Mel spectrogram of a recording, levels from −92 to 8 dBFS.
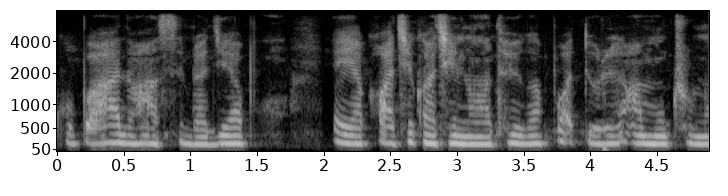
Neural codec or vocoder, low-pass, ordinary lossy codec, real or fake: none; 7.2 kHz; none; real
